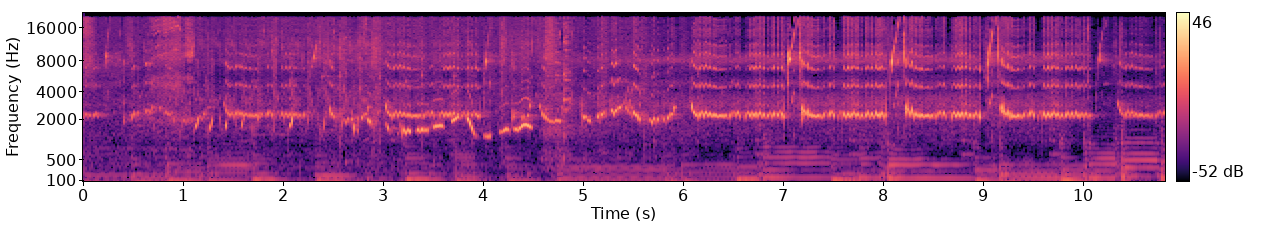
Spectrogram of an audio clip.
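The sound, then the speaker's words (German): High, continuous chirping trills ring out steadily and fairly loudly over a layer of background music with low, sustained tones, with no talking throughout. “Das mit den Vögeln funktioniert immer.”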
